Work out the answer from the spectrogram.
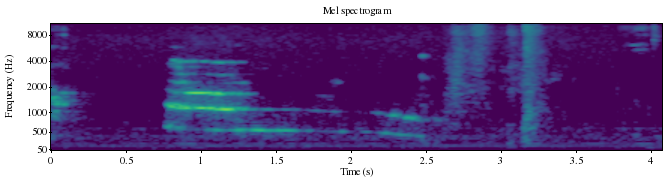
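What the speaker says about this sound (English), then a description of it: "The cat's crying like he's seen some ghosts" A house cat lets out one clear, drawn-out meow in a quiet room, followed by a softer, falling second cry and a faint click.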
